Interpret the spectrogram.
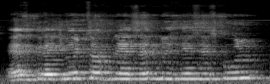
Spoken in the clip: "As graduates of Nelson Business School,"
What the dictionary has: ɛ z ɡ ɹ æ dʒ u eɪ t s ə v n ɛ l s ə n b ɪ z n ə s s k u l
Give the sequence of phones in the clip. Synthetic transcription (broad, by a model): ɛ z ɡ ɹ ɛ dʒ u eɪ t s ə p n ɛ s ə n b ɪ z n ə s s k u l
